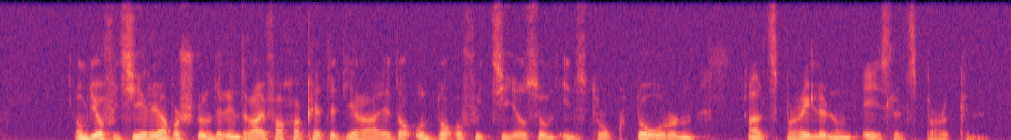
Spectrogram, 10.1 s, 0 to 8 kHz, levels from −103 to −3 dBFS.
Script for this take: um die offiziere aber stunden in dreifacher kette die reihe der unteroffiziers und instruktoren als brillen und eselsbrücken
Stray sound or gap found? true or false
false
